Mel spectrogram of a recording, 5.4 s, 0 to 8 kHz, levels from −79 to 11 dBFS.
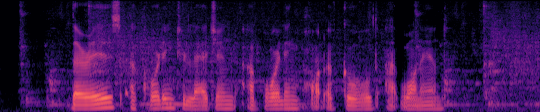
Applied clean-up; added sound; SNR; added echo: none; Toilet flush / Water; 17 dB; none.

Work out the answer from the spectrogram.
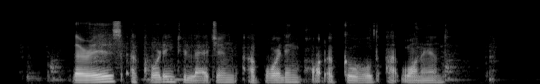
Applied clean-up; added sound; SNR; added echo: neural mask model RNNoise.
